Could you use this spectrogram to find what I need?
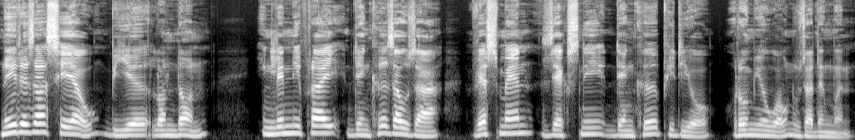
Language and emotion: Bodo, neutral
